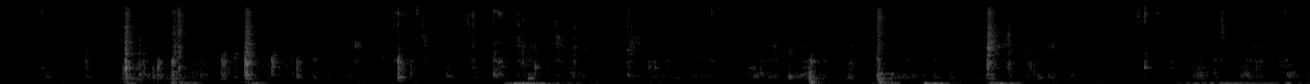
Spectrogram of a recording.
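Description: Quiet, close-up chewing and mouth sounds of a man eating doner kebab meat and chips, with irregular wet smacks and clicks.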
